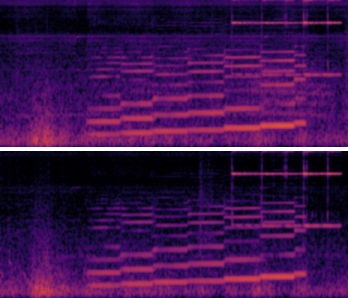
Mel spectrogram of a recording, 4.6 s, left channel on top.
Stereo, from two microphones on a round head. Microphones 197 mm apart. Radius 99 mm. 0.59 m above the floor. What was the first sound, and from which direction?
A flute, 35° left (ahead or behind).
